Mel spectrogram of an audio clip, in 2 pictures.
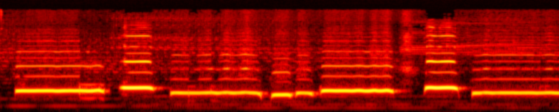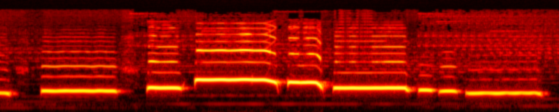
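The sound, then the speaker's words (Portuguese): A gentle, slow video game lullaby melody whistled clearly, with sustained pure notes stepping up and down in a lilting lullaby phrase and brief pauses between notes, no talking. “a música que ela ensina no começo é a Zelda Lullaby, que é a que a gente usa para abrir a cachoeira”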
